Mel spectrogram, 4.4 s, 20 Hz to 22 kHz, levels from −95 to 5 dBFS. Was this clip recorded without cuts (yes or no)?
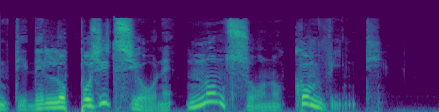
yes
